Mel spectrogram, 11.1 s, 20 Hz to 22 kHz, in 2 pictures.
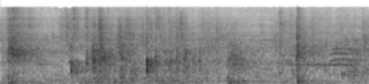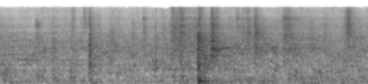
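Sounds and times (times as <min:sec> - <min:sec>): bowling balls rolling: 0:00.0 - 0:11.0.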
